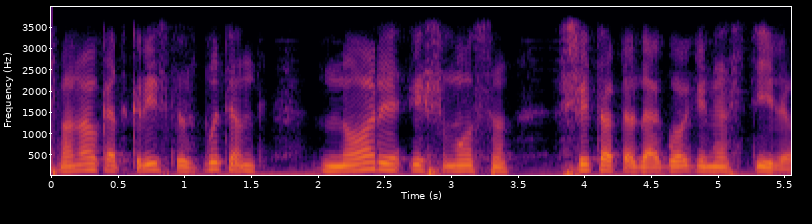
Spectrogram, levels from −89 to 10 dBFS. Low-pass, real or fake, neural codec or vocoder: 3.6 kHz; fake; codec, 44.1 kHz, 3.4 kbps, Pupu-Codec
